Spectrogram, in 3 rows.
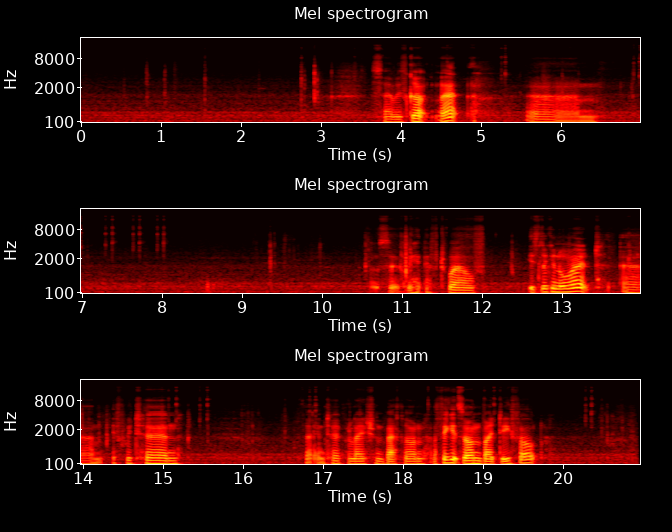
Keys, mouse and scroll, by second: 1.3 shift+middle click, 5.0 click, 6.5 click, 6.9 click, 7.3 click, 7.6 click, 14.0 Escape, 14.0 scroll down 8, 14.8 click, 15.2 click, 16.6 right click, 17.3-18.5 scroll down 4, 18.8 click, 20.2 click.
